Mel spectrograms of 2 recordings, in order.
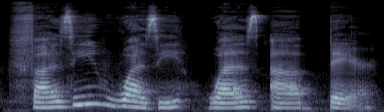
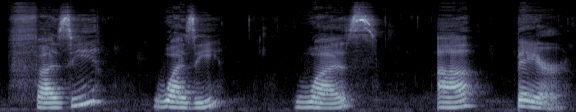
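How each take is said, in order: First: It is said a little faster. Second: It is said at a moderate speed.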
